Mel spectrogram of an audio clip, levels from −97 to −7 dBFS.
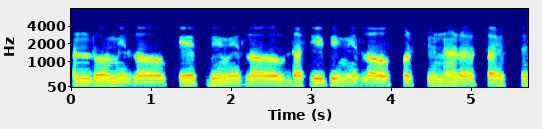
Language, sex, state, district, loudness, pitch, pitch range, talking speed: Magahi, male, Bihar, Lakhisarai, -36 LUFS, 120 Hz, 115-120 Hz, 125 wpm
